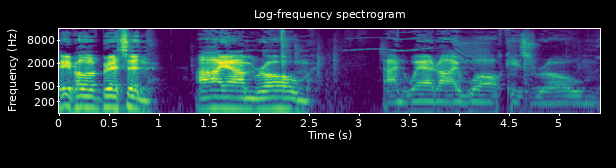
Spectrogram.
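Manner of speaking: deep, very slow, declaiming put-on voice. Asked to go on, the speaker gives his David Morrissey impression. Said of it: "I can do quite a good impression of David Morrissey".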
